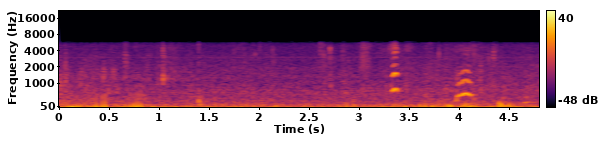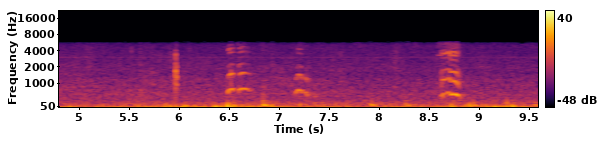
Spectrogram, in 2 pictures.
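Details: Turkmen Alabai puppies at 20 days old let out scattered brief whining cries, bending upward or downward in pitch, spaced a few seconds apart amid low rustling and muffled movement.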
